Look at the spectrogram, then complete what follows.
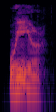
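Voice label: "wheel", British English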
